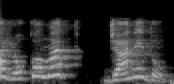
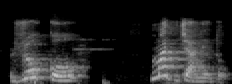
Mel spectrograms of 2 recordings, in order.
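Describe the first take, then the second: First: रोको मत run together high, break, then जाने दो; pause after मत. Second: रोको, a clear break, then मत जाने दो together; pause after रोको. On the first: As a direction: join मत to रोको, pause, let जाने दो fall. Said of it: "सिर्फ एक अल्प विराम का अंतर है।". (रोको मत साथ, विराम, फिर जाने दो) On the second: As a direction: stop after रोको and start afresh on मत. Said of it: "आप अल्प विराम कॉमा नहीं लगा सकते". (रोको के बाद विराम, फिर मत जाने दो) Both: Shown as a demonstration.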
